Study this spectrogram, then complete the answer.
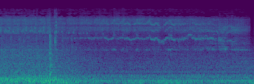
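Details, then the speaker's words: Carrier package unit being repaired for no cooling and a blank thermostat, running after one wire, likely to the economizer, was unhooked: steady low hum with an even fan whir, no knocks, rattles or squeals; unit sounds healthy. "Must be this one going to the economizer because the unit's still running. It's got a real nice wobble."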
